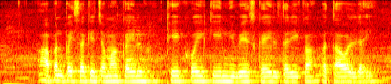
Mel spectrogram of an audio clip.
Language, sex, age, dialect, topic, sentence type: Bhojpuri, female, 31-35, Northern, banking, question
